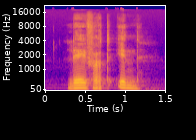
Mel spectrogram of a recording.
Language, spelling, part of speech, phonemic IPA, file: Dutch, levert in, verb, /ˈlevərt ˈɪn/, Nl-levert in.ogg
- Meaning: inflection of inleveren: 1. second/third-person singular present indicative 2. plural imperative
